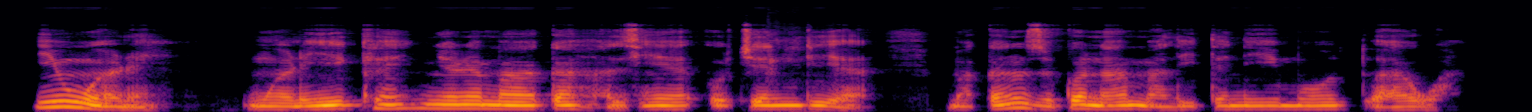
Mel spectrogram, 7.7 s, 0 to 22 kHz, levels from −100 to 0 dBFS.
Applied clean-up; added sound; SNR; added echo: neural mask model DeepFilterNet 3.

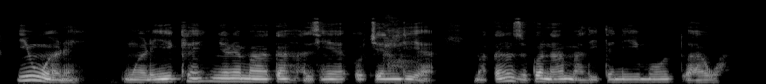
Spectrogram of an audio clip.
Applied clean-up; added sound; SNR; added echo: none; Breathing; 19 dB; none.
